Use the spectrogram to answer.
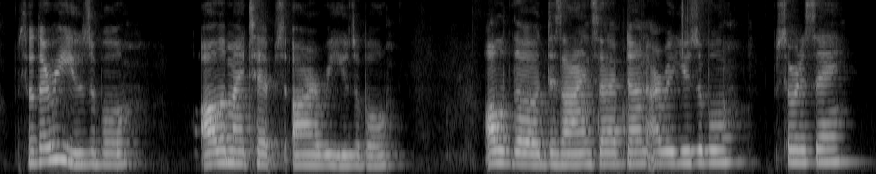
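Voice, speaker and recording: A woman speaks at a fairly slow pace in a flat monotone, with long, frequent pauses and audible room echo. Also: medium pitch for a woman. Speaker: nail artist. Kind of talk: livestream tutorial chat. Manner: soft-spoken; casual with fillers.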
